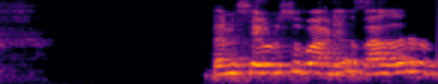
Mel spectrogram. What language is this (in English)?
Odia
